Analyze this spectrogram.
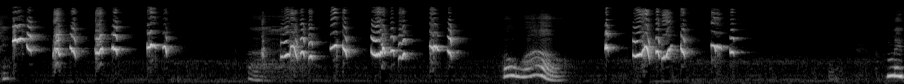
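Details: Seven-month-old grey cockatiel, formerly aviary raised, babbling indoors as it begins imitating speech; rapid series of squeaky chirped syllables, a drawn-out wavering lower phrase mid-way, then more chirps, a woman's voice encouraging it.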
